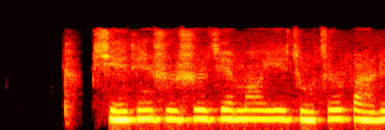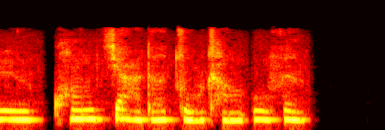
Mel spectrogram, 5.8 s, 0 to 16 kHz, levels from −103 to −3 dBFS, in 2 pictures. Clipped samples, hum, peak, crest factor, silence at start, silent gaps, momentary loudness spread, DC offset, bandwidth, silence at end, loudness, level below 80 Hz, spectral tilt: under 0.1%; none; -10 dBFS; 16 dB; 0.5 s; none; 6 LU; under 0.1%; 8 kHz; 0.55 s; -25 LUFS; -64 dBFS; -6 dB/octave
